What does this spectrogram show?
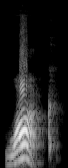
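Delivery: a loud, firm command; sharp order. Acted. Mom dragging her daughter upstairs, loud order. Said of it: "she says".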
